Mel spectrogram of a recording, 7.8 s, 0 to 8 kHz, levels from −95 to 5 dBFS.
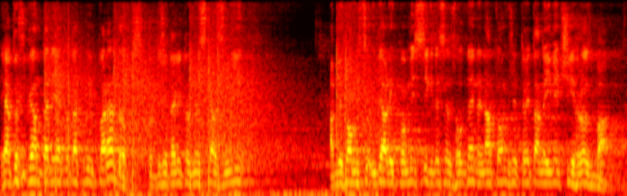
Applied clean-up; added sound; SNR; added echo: none; Gunshot, gunfire; 11 dB; reverberation time 1.3 s.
